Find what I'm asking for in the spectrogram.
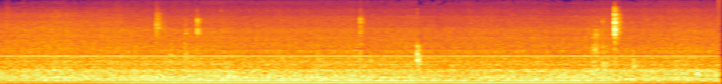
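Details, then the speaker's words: Dometic RV rooftop air conditioner with the cover off, whose hum came from loose mounting bolts: as the bolts are tightened to squeeze the gasket, the hum fades to a quiet, steady run with no rattle or buzz. "so i'll turn a couple turns you can hear the noise starting to go away"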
